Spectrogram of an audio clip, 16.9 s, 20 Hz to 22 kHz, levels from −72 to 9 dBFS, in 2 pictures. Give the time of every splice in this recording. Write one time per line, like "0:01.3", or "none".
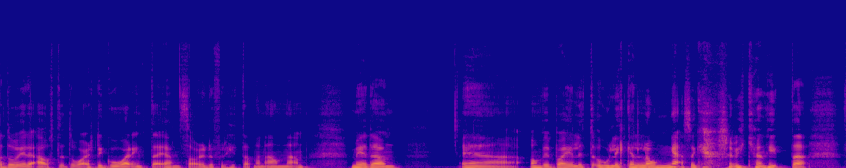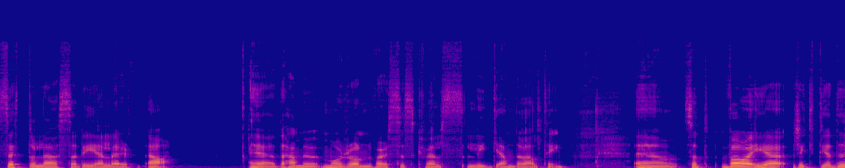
none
